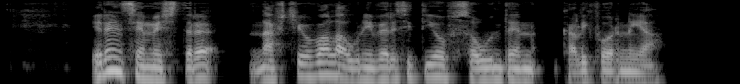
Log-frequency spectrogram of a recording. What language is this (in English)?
Czech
